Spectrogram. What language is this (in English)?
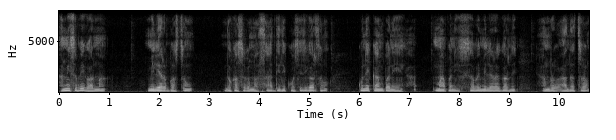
Nepali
